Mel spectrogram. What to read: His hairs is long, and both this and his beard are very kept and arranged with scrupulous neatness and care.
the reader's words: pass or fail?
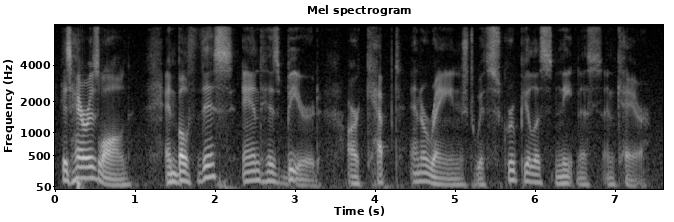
fail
